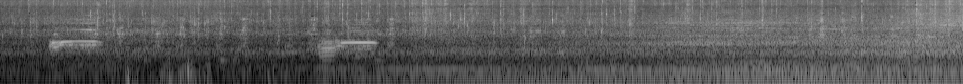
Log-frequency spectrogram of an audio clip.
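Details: Mallard couple newly kept in a backyard with other waterbirds; two short, harsh, honking calls about three seconds apart, followed by a rising low mechanical drone like an engine.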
